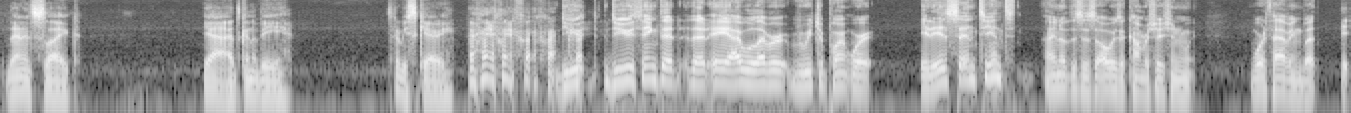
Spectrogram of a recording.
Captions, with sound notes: then it's like, yeah, it's gonna be scary. (laughing) - Do you think that AI will ever reach a point where it is sentient? I know this is always a conversation worth having, but.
